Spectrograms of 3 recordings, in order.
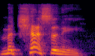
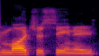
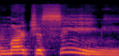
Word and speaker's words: Marchini: Machesan. Oh, you were close. It's It's actually Marchini because I you go off the month of March and then you add that. Gotcha, Marchini.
